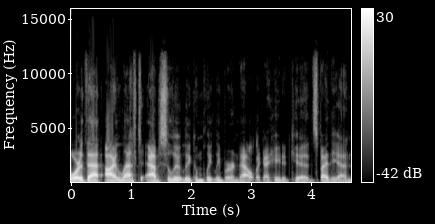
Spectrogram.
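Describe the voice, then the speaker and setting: A man at a moderate speed, fairly low in pitch, with an unremarkable speaking voice. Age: 20s. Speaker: high school English and theater teacher. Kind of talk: casual chat.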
